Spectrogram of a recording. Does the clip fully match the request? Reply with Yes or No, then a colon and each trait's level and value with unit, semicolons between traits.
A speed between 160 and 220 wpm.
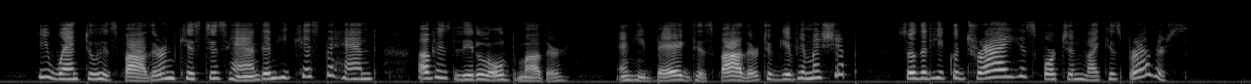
Yes: average, 185 wpm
